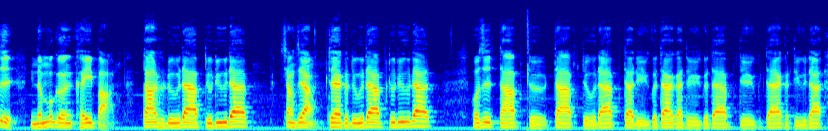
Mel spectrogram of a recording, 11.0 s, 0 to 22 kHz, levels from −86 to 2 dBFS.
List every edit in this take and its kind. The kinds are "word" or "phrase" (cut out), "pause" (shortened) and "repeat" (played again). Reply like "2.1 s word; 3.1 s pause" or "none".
none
